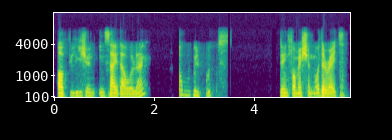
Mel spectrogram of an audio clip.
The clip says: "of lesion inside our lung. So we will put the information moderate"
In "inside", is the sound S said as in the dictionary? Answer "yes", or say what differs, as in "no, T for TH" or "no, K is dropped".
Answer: yes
